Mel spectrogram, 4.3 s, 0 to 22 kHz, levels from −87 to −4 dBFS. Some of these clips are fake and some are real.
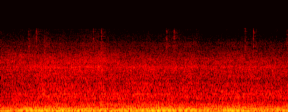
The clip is fake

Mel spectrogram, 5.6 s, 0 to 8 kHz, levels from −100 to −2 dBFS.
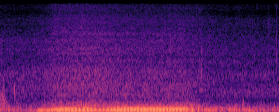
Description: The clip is real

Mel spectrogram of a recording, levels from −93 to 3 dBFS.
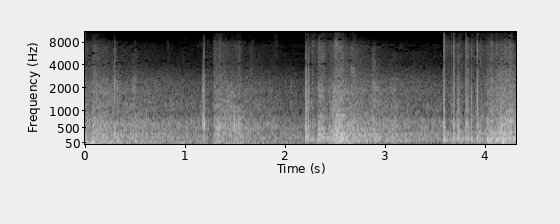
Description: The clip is real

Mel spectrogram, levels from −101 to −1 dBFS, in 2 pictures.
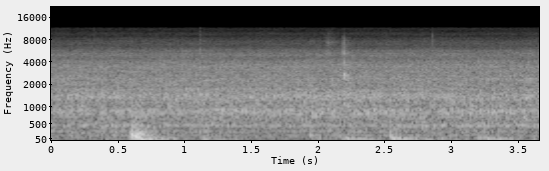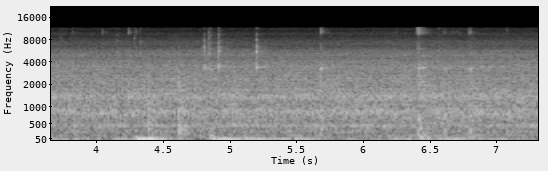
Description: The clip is real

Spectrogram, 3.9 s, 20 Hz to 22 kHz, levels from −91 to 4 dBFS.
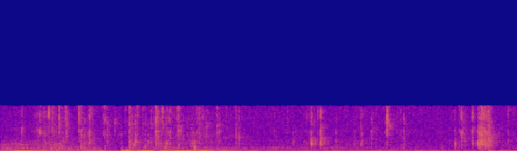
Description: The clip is real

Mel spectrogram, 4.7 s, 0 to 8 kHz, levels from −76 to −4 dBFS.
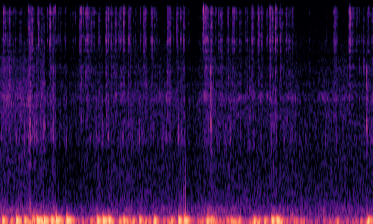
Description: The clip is real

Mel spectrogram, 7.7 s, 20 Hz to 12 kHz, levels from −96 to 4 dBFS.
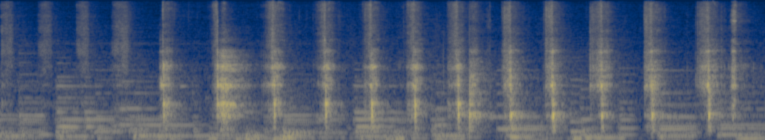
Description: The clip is fake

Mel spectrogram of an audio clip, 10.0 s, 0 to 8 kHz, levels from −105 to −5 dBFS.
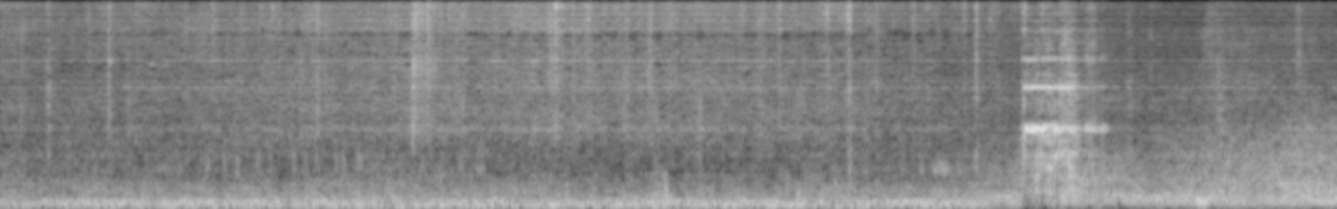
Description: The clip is fake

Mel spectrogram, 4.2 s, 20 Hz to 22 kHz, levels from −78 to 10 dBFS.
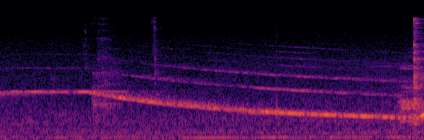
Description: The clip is real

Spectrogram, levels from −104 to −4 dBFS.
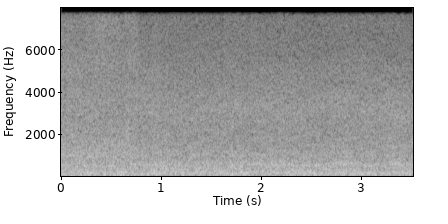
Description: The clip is fake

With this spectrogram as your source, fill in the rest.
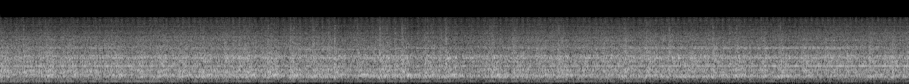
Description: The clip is real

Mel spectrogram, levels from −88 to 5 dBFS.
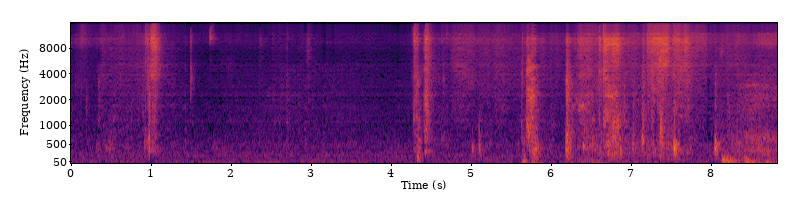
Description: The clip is fake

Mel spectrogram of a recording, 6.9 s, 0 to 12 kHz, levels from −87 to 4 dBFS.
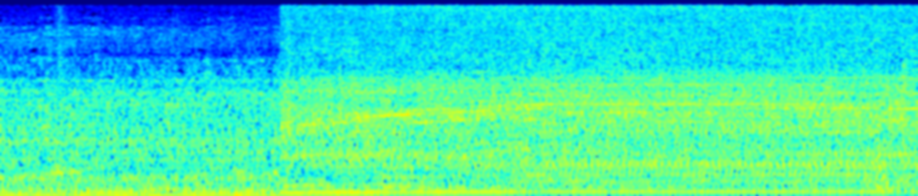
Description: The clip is real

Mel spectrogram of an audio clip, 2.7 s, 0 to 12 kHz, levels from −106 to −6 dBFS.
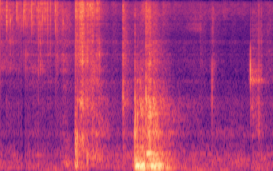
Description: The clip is fake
